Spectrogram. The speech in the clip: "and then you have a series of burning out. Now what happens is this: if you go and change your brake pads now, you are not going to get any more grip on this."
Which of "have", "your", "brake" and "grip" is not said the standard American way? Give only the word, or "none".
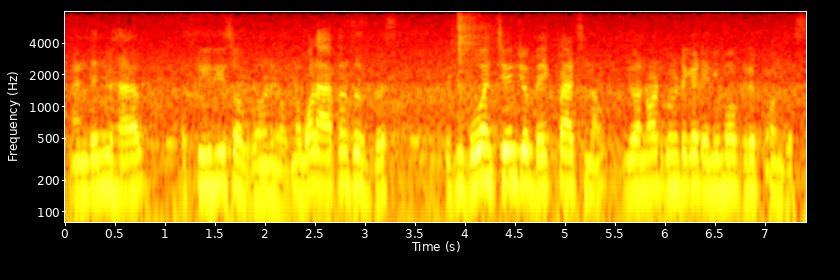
brake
